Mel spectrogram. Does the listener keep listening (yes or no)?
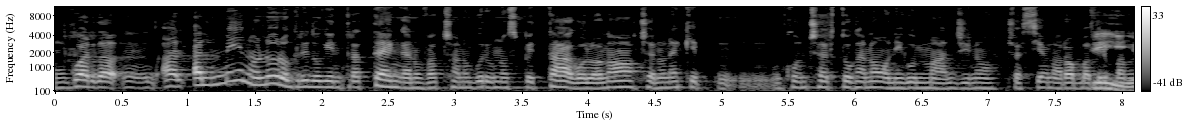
no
